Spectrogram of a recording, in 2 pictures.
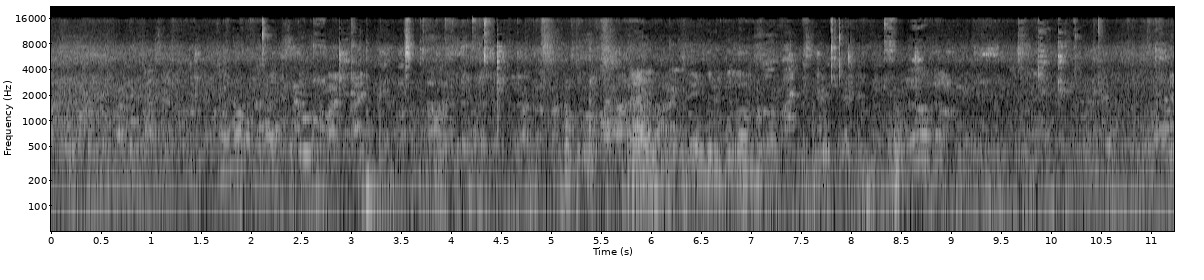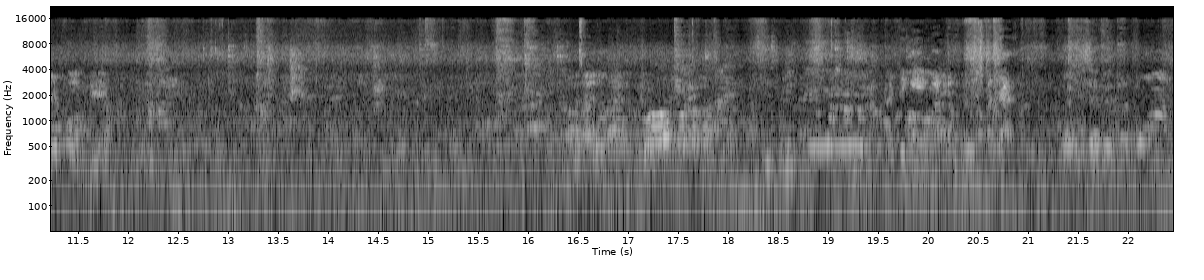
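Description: A crowd of diners chatters all around outdoors.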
